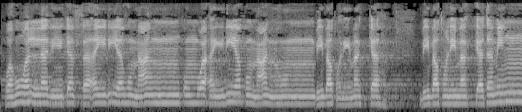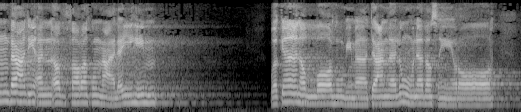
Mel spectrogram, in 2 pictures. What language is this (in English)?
Arabic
